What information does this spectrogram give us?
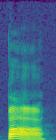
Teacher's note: look at ba which is an unaspirated p you'll see that there's the burst and there's no voicing noise right beforehand and right after the burst basically the vowel kicks in very quickly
